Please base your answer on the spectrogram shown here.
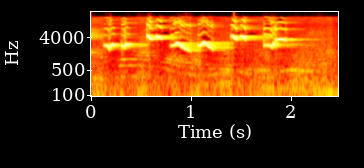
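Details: Orange-headed thrush in full morning song, a rough-voiced performance meant to prompt other orange-headed thrushes to sing: loud, varied whistled phrases jumping between mid and high pitches, with slurred, rising and falling notes in quick succession.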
